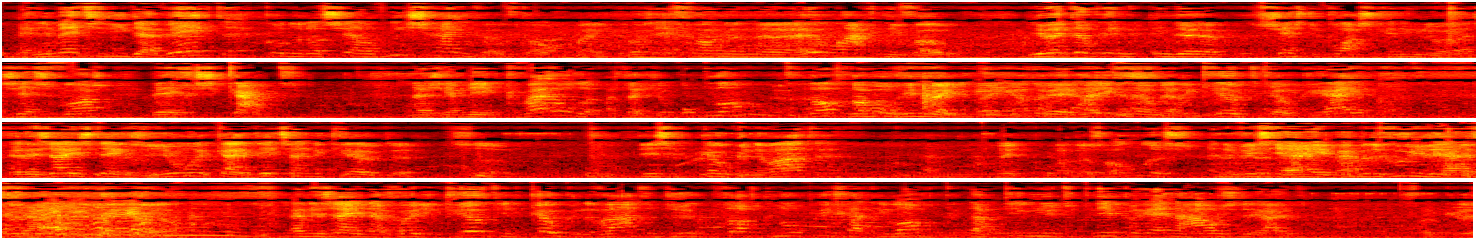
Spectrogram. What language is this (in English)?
Dutch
